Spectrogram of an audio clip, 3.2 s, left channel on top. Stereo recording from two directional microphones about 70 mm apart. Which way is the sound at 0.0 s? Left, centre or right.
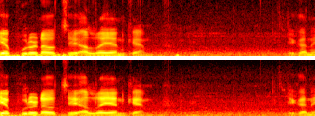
Left.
